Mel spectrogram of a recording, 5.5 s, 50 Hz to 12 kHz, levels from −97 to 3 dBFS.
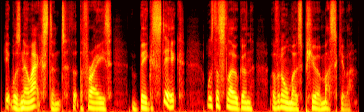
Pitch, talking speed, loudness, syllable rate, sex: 135 Hz, 185 wpm, -21 LUFS, 5.6 syllables/s, male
